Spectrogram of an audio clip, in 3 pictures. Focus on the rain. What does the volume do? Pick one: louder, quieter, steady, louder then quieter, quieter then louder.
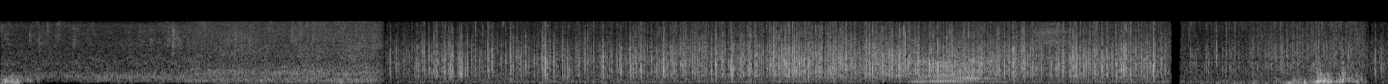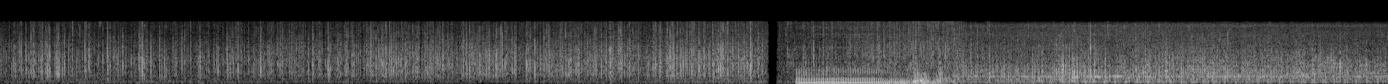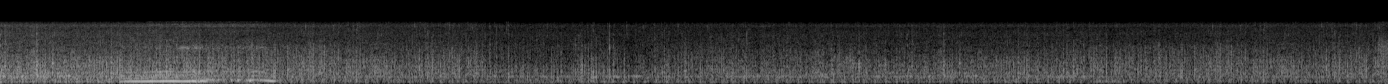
quieter.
